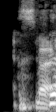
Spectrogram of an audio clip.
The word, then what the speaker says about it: Smaug: Oh, am I pronouncing it right? Am I saying that right? – Smaug. – Yeah.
